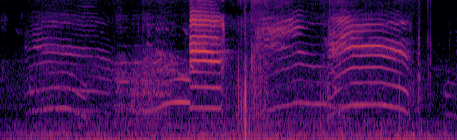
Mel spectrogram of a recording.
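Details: Kitten crying loudly for its mother: two long, drawn-out meows that rise then fall, rich in harmonics, separated by a brief harsh noise and a sharp click.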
